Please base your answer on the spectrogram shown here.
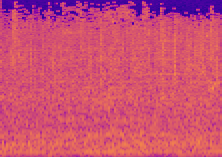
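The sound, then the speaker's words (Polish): Steady low engine and road rumble from a car driving toward the town of Ruhengeri, Rwanda, a continuous droning hum that stays even in loudness with no clear changes. “Teraz jedziemy do miasta zwanego Ruchengeri. W Ruchengeri wjedziemy na rynek, kupimy jakieś warzywa, owoce.”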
